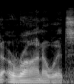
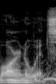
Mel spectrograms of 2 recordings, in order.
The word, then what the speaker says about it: Aronowitz: was just focusing that they said Aronowitz instead of our nowit's so that was the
